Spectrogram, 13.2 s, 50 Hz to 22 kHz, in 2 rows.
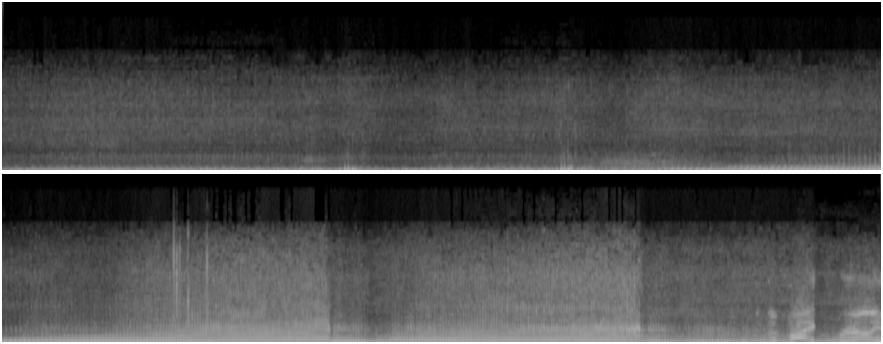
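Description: A 2003 Harley-Davidson V-Rod 100th anniversary edition motorcycle engine rumbles steadily, then revs up hard with rising pitch through several gear shifts, loud and close throughout.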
